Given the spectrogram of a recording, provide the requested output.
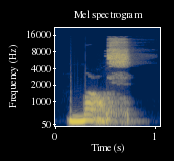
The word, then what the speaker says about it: mouth: And into Tabby's mouth. Mouth，嘴巴，这个嘴巴的发音和小老鼠的发音不太一样哦。 Mouth，要把你的小舌头轻轻地伸出来一些，放在两排牙齿中间，这样发音。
